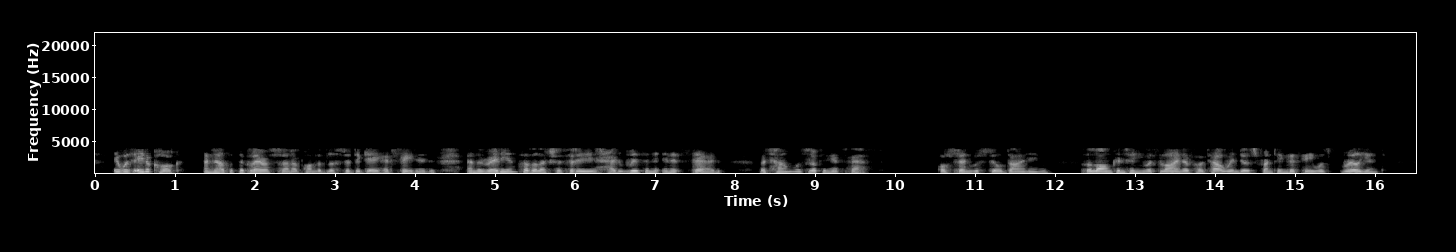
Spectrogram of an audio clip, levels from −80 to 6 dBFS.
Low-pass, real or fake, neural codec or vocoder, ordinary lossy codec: 7.2 kHz; real; none; AAC, 16 kbps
